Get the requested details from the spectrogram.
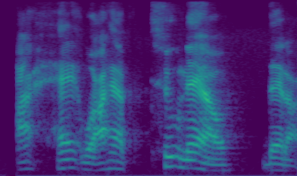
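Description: A man is speaking. His tone is bright and sharp. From South Side of Chicago. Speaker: gun shop owner. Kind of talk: interview.

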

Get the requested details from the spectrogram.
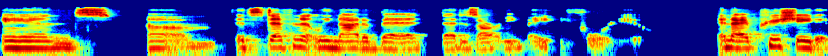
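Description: A woman speaks with an American accent at a moderate pace. Her pitch is medium, with vocal fry. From US military family, grew up in several places, settled in DC area. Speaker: university student. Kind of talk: casual chat.

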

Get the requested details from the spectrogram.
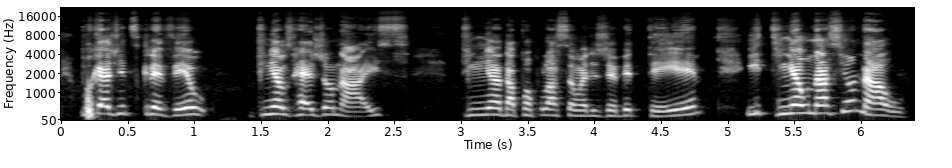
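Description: A woman's fairly high, bright and sharp voice in a dry, close recording with no echo. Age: 20s. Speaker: poet and singer. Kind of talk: interview. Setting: remote call, camera off.

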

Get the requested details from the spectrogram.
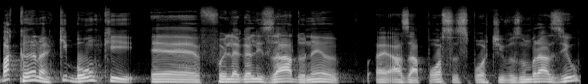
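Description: Lively intonation marks a man's very slow delivery. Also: medium pitch for a man. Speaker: podcast co-host. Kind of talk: interview questions.

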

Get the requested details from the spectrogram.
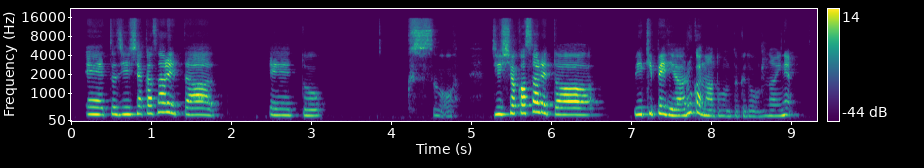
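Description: Using a Kansai accent, a woman with a high pitch speaks in an animated tone at a fairly slow pace, with long, frequent pauses, big swings in loudness and ordinary pitch variation. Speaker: podcast co-host. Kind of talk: casual chat. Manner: animated, frequent laughter.

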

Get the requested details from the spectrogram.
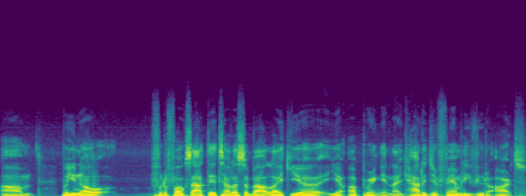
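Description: In an ordinary speaking voice, a man with a fairly low pitch and ordinary pitch variation keeps a moderate pace. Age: 40s. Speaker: podcast host, photographer. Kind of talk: casual interview. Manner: laid-back.

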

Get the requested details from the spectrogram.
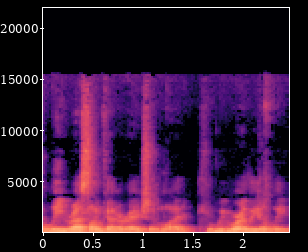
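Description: A man speaks with audible room echo. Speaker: professional wrestler. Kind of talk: solo monologue. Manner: halting.

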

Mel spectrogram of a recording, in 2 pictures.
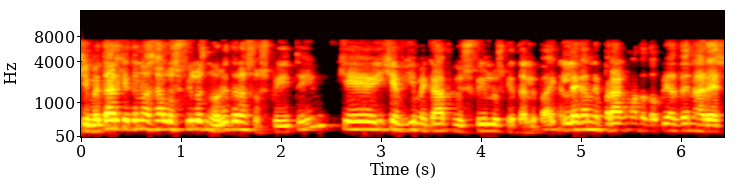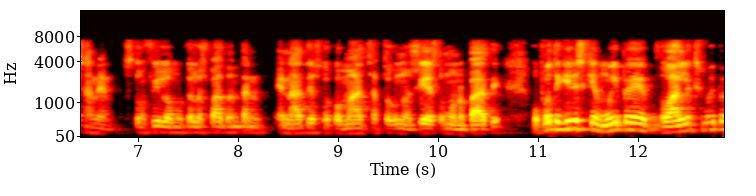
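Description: Fairly quick and lively in intonation, a man talks at a high pitch. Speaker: author. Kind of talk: interview. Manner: fast.

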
